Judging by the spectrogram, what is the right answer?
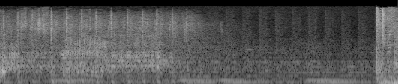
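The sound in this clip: Rapid covering gunfire sounds in a mech combat video game as a dense stream of short, repeated shots. It thins out midway, then an abrupt, loud burst hits at the very end.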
